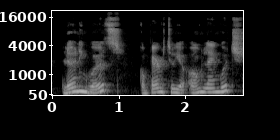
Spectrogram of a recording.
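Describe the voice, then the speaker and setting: A somewhat breathy man with a Dutch accent talks at a moderate pace, his intonation lively. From Netherlands. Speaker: exchange student. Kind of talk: scripted narration.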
